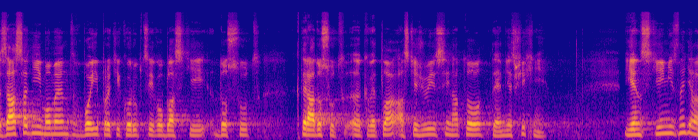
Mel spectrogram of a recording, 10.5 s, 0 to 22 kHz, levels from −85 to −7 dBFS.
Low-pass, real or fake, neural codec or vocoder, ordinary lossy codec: 14.4 kHz; real; none; Opus, 24 kbps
